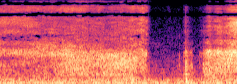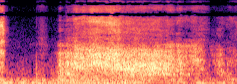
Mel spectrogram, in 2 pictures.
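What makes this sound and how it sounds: Fingertips and nails scratch and rub across the printed side of a tall, closed, black printed cardboard Yeti microphone box held upright. A soft, papery rasp is heard, broken by brief pauses and a single light tap.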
